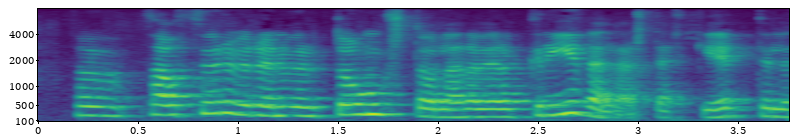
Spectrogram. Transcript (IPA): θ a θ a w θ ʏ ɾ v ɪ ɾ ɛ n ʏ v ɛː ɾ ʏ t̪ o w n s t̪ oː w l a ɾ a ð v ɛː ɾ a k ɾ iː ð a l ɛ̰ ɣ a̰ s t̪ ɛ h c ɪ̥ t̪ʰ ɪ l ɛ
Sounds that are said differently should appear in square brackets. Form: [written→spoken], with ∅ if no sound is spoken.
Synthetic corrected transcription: θ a θ a w θ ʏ ɾ v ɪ ɾ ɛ n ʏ v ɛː ɾ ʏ t̪ o w [n→m] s t̪ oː w l a ɾ a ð v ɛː ɾ a k ɾ iː ð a l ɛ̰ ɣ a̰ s t̪ ɛ h c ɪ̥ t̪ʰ ɪ l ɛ

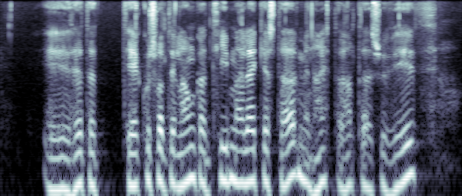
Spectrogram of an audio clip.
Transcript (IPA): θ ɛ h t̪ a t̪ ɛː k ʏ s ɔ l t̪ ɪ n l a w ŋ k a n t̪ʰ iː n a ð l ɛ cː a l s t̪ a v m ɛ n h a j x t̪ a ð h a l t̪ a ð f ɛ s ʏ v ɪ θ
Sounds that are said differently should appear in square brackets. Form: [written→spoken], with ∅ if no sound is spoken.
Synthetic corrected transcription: θ ɛ h t̪ a [t̪→t̪ʰ] ɛː k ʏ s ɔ l t̪ ɪ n l a w ŋ k a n t̪ʰ iː [n→m] a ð l ɛ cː a [l→∅] s t̪ a v m ɛ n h a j [x→h] t̪ a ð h a l t̪ a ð [f→θ] ɛ s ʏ v ɪ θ

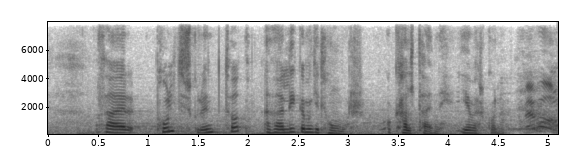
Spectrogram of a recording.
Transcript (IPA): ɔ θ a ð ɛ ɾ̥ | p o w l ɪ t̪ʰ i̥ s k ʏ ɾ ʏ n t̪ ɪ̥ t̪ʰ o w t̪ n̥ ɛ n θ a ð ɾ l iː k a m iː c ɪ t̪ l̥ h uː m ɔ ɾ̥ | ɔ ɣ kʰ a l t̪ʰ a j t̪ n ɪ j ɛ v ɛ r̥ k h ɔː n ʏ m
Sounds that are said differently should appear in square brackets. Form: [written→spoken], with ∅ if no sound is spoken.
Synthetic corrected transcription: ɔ θ a ð ɛ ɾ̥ | [p→pʰ] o w l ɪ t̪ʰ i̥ s k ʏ ɾ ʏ n t̪ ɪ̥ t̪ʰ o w t̪ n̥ ɛ n θ a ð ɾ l iː k a m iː c ɪ t̪ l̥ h uː m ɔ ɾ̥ | ɔ ɣ kʰ a l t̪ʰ a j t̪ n ɪ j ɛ v ɛ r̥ k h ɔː n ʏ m

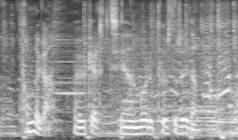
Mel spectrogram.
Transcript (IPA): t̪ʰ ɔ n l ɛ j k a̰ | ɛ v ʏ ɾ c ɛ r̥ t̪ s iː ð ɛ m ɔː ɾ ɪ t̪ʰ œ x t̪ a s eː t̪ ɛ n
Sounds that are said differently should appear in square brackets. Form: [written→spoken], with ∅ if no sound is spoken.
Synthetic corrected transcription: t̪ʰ ɔ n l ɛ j k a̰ | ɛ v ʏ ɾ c ɛ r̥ t̪ s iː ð [ɛ→a] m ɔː ɾ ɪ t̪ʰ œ [x→s] t̪ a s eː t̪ [ɛ→a] n

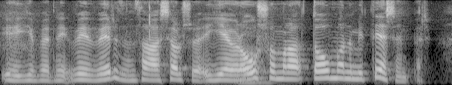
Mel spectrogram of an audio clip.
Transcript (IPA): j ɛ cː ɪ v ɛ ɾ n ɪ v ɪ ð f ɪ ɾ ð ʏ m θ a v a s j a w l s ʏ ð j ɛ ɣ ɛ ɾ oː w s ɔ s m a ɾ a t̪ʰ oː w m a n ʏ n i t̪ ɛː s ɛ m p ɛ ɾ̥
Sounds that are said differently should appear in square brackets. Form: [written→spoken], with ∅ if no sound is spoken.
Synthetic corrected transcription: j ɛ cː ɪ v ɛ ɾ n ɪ v ɪ ð [f→v] ɪ ɾ ð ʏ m θ a [v→ð] a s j a w l s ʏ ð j ɛ ɣ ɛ ɾ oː w s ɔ [s→∅] m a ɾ a [t̪ʰ→t̪] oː w m a n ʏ [n→m] i t̪ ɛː s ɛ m p ɛ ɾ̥

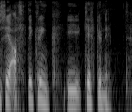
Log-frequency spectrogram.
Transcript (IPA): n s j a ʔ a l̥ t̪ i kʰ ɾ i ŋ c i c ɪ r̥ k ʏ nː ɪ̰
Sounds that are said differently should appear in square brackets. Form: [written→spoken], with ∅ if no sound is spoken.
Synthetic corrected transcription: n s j [a→ɛ] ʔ a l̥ t̪ i kʰ ɾ i ŋ [c→k] i [c→cʰ] ɪ r̥ [k→c] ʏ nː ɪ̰

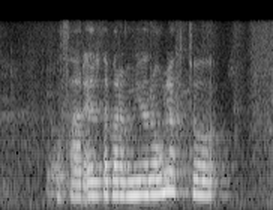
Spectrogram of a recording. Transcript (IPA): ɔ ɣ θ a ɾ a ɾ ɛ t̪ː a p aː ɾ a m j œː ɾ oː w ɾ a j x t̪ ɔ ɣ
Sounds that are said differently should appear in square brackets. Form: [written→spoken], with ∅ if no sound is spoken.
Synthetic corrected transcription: ɔ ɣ θ a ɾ [a→ɛ] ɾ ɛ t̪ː a p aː ɾ a m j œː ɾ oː w [ɾ→l] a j x t̪ ɔ ɣ

